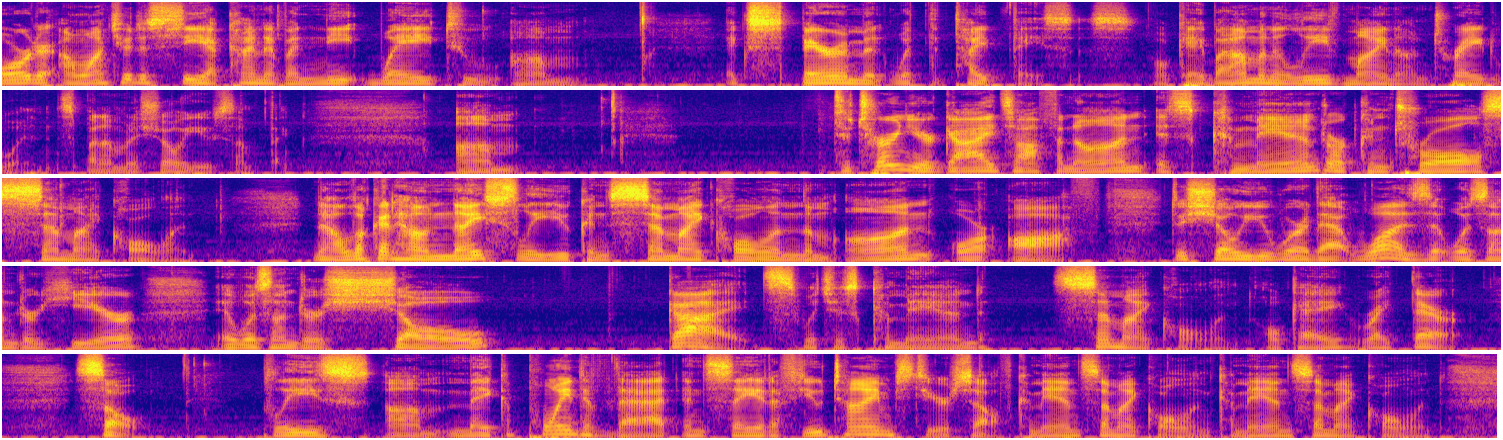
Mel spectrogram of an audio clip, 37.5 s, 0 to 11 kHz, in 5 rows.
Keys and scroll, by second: 14.9 super+;, 17.0 ;, 18.1 typing, 19.5 typing.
